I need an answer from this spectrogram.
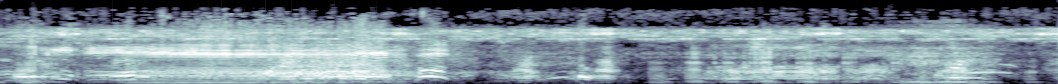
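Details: Hippopotamus giving a long sustained groaning call followed by shorter bending grunts and honks, several overlapping voices, fairly steady loudness with a brief dip midway.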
